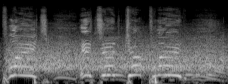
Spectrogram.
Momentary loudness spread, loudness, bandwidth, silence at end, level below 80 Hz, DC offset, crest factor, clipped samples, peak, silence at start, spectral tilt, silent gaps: 3 LU; -17 LUFS; 16.5 kHz; 0 s; -46 dBFS; under 0.1%; 14 dB; under 0.1%; -4 dBFS; 0 s; -3 dB/octave; none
